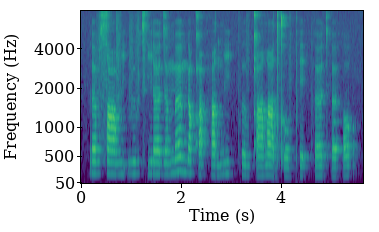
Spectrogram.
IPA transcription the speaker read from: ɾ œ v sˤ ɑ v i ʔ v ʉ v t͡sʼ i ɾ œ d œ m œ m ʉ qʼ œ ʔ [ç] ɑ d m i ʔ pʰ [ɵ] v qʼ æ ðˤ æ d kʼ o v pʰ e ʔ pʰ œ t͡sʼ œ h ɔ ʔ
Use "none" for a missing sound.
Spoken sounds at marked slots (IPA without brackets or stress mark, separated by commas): h, ɵ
